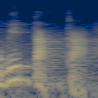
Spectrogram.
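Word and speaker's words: วิตักกะ: จริง ๆ ดิ ตรรกะ ออก เสียง จริง คือ วิ ตักกะ วิ ตักกะ เนี่ย มัน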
